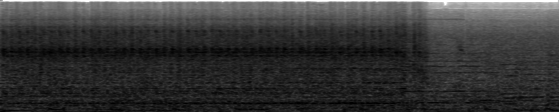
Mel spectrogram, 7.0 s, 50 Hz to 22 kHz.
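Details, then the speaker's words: Tomos Nitro 50 scooter, unrun for 10 years, just after engine reassembly, cranked off a truck battery: fast even cranking, about three strokes a second, for five seconds without catching; turns over but won't start. "i've done a bunch of kicking and it's been pointless all my battery packs are dead this trickle charger ain't helping so i hooked it up to my truck and it sounds like it's about to go but i didn't let it go so let's see what happens"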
